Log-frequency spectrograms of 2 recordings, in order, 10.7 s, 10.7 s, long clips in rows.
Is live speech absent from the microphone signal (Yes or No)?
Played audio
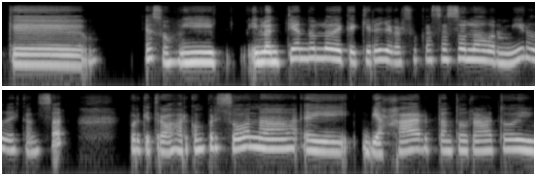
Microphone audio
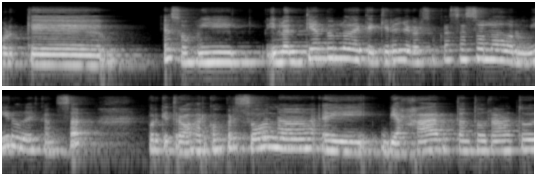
Yes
